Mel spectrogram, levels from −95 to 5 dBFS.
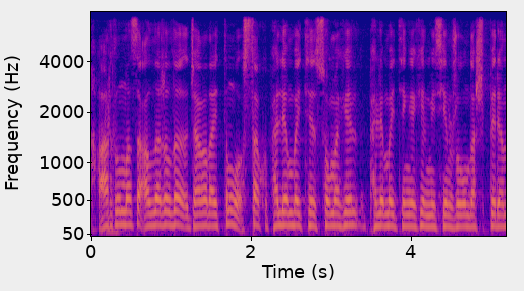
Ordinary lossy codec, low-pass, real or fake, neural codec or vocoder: none; 7.2 kHz; real; none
